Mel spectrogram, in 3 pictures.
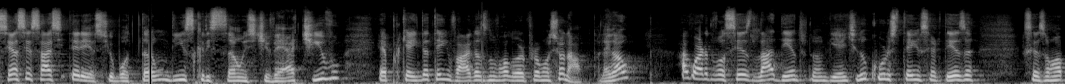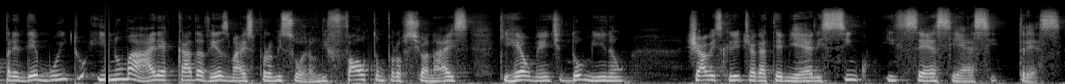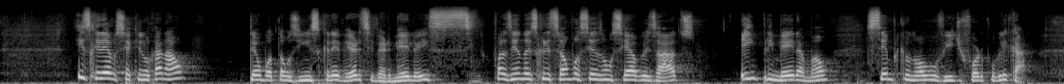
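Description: Bluetooth stalls cut the sound to silence four times: about 30 ms from 1.49 s, a brief 13 ms gap at 4.82 s, about 38 ms from 11.70 s, and 20 ms from 14.34 to 14.36 s. Each time the audio drops out abruptly and then carries on. The likely cause is radio interference delaying packets until the headphones' small playback buffer emptied, holding output silent until the retransmitted data arrived.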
